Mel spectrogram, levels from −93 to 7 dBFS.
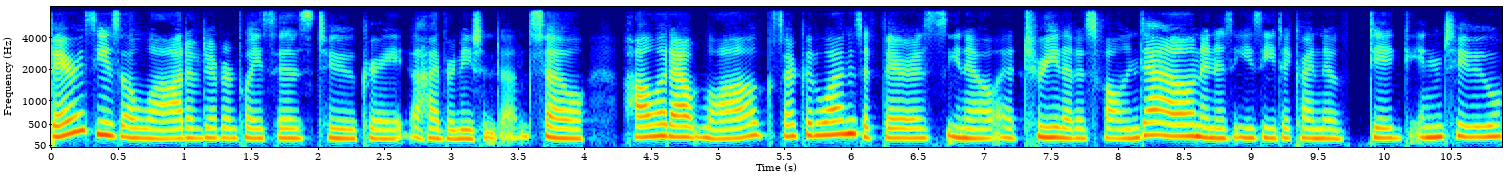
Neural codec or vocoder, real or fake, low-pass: codec, 16 kHz, 1 kbps, FunCodec, trained on LibriTTS, 50 frames a second; fake; 7.2 kHz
